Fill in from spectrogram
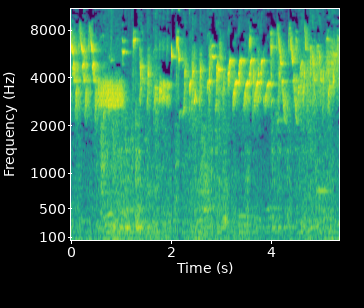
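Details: European goldfinch female feeding her chicks; dense, rapid high twittering and buzzy chirps from the nestlings, with bursts of hissing noise between sharp repeated notes.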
